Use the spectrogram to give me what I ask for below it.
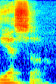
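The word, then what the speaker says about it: Yeseo: might be the youngest so it's yeso it's pronounced as yes so in the group but she has the most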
